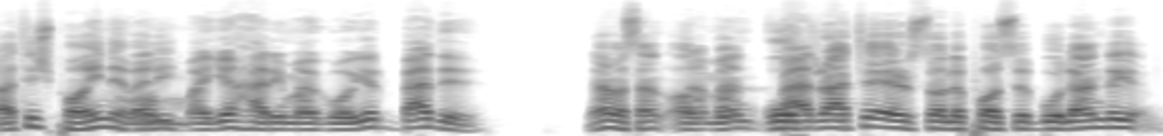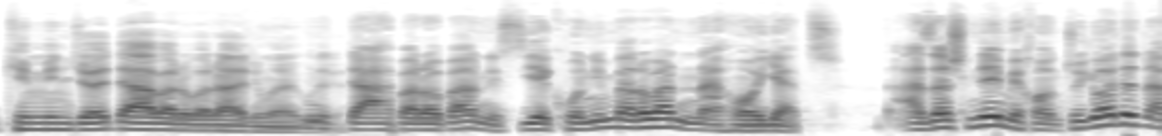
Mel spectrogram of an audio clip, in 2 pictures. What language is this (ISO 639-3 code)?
fas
